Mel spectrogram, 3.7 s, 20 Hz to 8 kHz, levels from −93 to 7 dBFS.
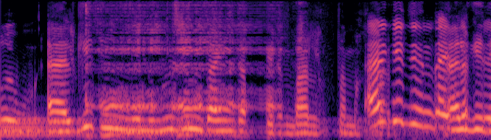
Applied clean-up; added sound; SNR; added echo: neural mask model RNNoise.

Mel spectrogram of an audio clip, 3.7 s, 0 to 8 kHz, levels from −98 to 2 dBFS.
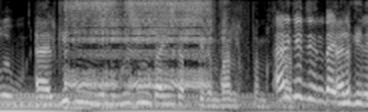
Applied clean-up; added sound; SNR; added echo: none; Fart + Piano; 3 dB; none.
